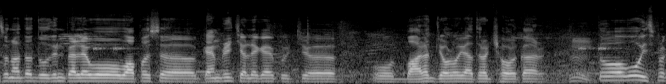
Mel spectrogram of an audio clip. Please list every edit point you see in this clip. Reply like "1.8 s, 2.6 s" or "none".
none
